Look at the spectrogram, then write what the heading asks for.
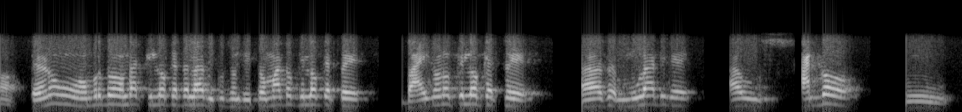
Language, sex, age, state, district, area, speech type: Odia, male, 60+, Odisha, Kandhamal, rural, conversation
